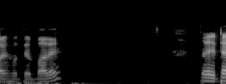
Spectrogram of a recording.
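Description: A man speaking briefly, cut off about half a second in, then silence with a few faint clicks near the end.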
